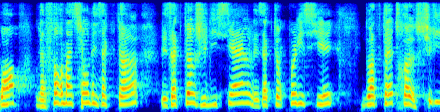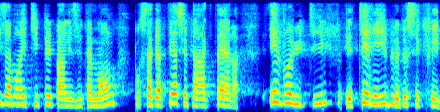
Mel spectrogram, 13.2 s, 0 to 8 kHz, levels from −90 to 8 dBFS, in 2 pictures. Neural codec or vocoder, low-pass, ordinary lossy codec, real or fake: codec, 16 kHz in and 24 kHz out, 0.6 kbps, FireRedTTS-2 codec; 7.2 kHz; none; fake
